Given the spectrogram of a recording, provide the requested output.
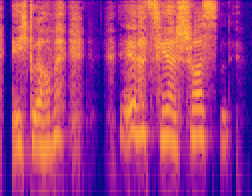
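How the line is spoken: Gasping. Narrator (German): keuchte

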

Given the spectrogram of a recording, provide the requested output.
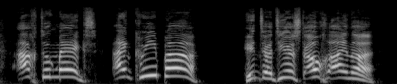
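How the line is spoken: Called out. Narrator (German): rief Henry

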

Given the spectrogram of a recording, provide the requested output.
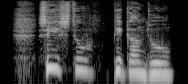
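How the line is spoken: Sleepy call. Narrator (German): rief Gruyère schläfrig

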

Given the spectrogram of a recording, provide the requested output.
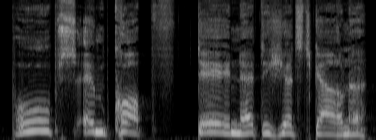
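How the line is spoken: Gnarled distant call. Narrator (German): ruft Opa Vulko mit knorriger Stimme vom Fuß des Vulkans

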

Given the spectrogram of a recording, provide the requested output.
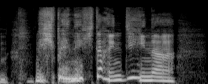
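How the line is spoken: Squeaky. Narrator (German): quiekte er

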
